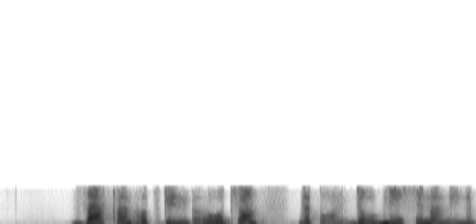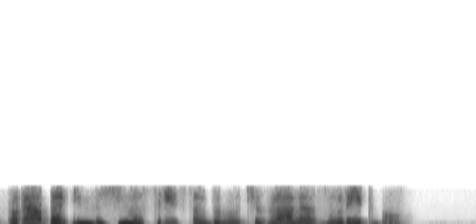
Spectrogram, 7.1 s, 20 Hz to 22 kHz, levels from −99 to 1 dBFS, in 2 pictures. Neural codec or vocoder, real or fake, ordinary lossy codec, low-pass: codec, 44.1 kHz, 0.9 kbps, DAC; fake; none; 3.6 kHz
